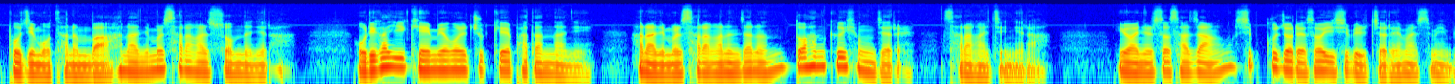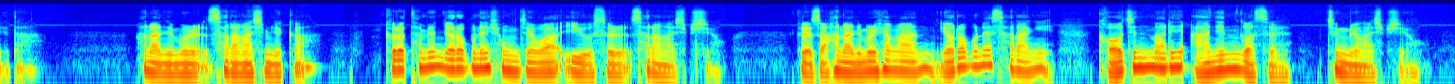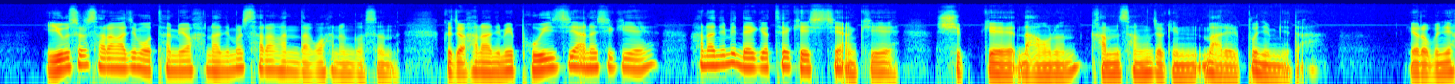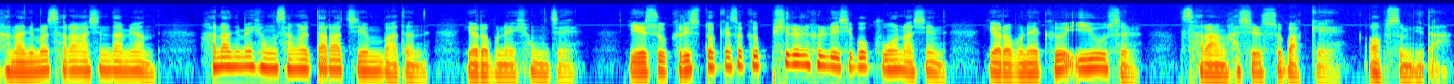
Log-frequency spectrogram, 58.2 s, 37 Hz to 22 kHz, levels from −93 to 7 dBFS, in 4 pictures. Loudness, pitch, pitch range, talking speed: -19 LUFS, 105 Hz, 90-125 Hz, 270 characters per minute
